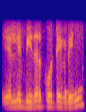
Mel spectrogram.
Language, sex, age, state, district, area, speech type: Kannada, male, 18-30, Karnataka, Bidar, urban, conversation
